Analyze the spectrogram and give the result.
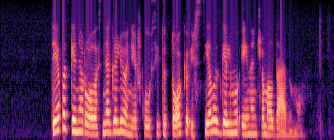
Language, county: Lithuanian, Šiauliai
